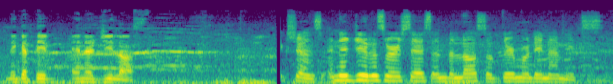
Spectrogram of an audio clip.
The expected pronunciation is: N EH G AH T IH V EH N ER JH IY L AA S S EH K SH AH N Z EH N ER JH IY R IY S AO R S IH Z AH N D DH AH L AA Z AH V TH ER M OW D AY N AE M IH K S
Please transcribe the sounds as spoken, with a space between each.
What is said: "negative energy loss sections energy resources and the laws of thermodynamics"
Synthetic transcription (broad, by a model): N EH G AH T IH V EH N ER JH IY L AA S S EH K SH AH N S EH N ER JH IY R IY S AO R S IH S AH N D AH L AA S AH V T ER M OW D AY N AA M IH K S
